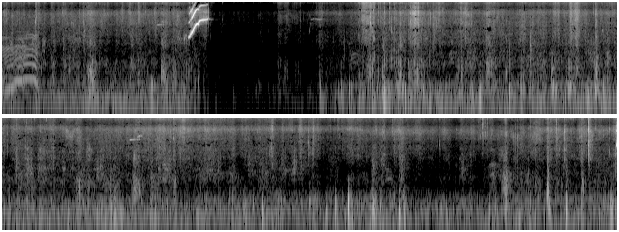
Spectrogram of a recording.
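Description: A herd of cattle being driven by a herding dog: a steady scuffling of hooves over dry dirt and brush with many small knocks. About four seconds in, one short, loud whistle rises sharply in pitch, followed by a brief dropout of sound.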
